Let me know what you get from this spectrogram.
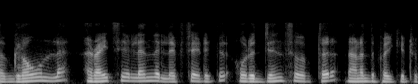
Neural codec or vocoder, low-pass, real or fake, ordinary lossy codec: codec, 16 kHz in and 24 kHz out, 0.9 kbps, LongCat-Audio-Codec, fine tuned four codebook decoder; 7.2 kHz; fake; Opus, 16 kbps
